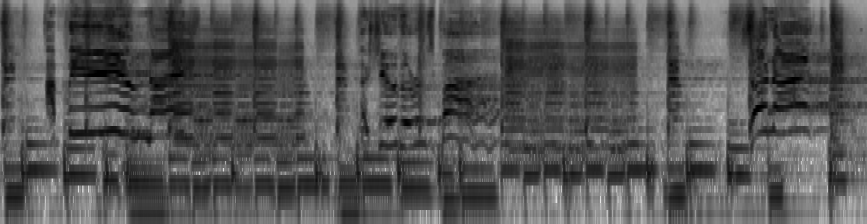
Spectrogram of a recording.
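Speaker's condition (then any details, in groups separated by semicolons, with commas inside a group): No condition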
